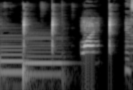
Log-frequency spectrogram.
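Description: Piano playing the last notes of a one-octave D major scale with the left hand, ending on a single held note that dies away about a second in. A metronome ticks evenly, a little over twice a second, and a voice speaks briefly near the end.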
